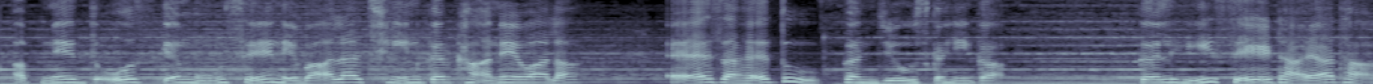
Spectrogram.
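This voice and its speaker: A woman voicing an exasperated, plain-spoken village mother in a cartoon, by turns scolding and pleading. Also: high-pitched. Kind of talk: Hindi cartoon acting.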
